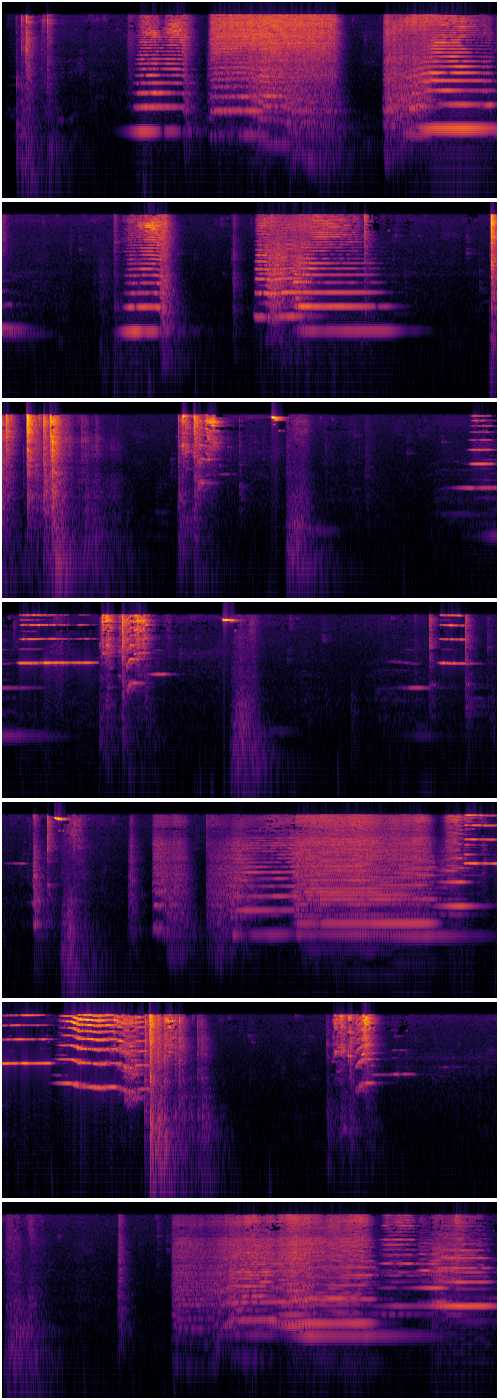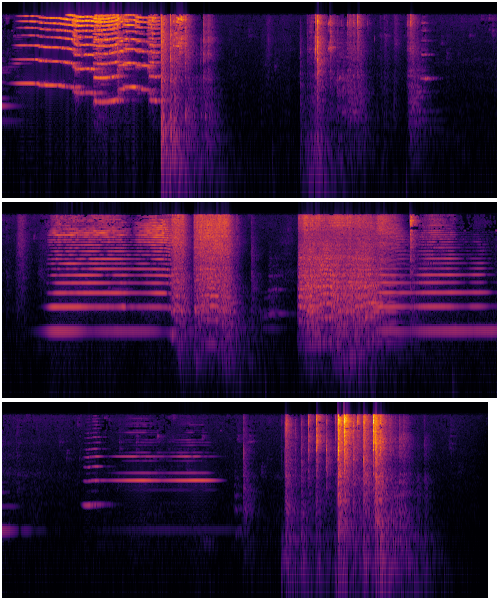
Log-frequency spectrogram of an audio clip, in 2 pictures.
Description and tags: squeaky-door
Opening and closing squeaky door at the toilet
cacophonous, close, closing, door, open, opening, squeak, squeaky, toilet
